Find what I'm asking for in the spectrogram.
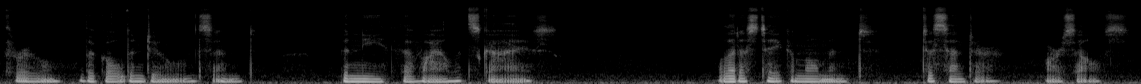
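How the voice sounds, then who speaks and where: This guided sleep meditation is narrated by a woman whose extremely low, mellow voice is laden with vocal fry, delivered in a soft ASMR whisper. She keeps a calm, even rhythm, leaving long gaps between short phrases.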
